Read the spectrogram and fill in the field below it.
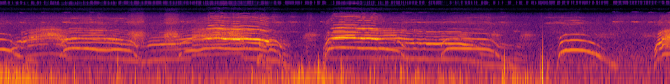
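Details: Cat uttering strange, loud, drawn-out yowls with wavering pitch, separated by brief pauses, ending with a shorter falling meow.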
